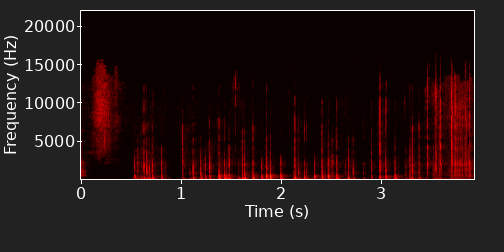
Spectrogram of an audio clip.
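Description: Long nails scratch and tap the patterned rubber outsole of a single sneaker held sole-up between two microphones. After a brief quiet start, about twenty quick, dull taps follow in an uneven rhythm, each with a low thump and a short, dry, bright click. A scratchy rustle runs beneath them and swells near the end.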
